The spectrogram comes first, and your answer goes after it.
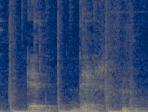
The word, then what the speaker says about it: Edder: Y sí, la pronunciación correcta de mi nombre es Edder.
